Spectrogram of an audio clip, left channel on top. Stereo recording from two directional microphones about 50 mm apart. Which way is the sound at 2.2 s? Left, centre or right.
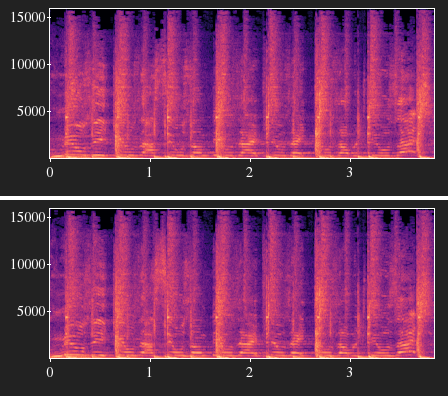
Centre.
